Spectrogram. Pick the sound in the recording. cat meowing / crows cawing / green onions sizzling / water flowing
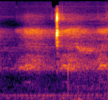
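crows cawing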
